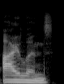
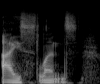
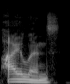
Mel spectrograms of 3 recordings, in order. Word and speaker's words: islands: Philippines consists of 7,641 islands in Southeast Asia. Remember, the S in islands is silent, okay? We don't say Icelands. We only say Iceland for the country. Across those islands, deforestation has been a primary environmental issue.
